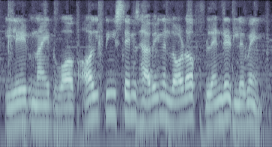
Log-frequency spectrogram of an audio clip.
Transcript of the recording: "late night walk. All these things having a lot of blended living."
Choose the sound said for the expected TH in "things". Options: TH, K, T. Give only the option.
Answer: T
